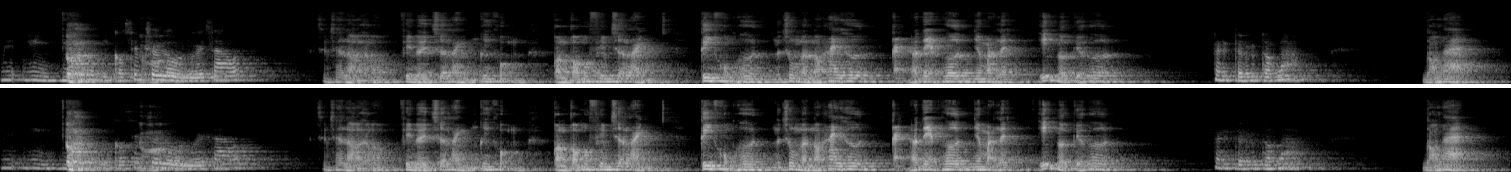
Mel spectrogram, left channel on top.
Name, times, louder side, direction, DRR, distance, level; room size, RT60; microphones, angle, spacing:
voice 1, 0.0-2.4 12.1-13.0, left 3 dB, 85° left, 7 dB, 0.5 m, -25 dB
voice 2, 1.4-1.7 3.2-6.6 7.0-11.2 14.2-14.8, right 1 dB, 15° right, 5 dB, 0.4 m, -22 dB
6.7 x 2.8 x 5.1 m, 1.1 s
head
